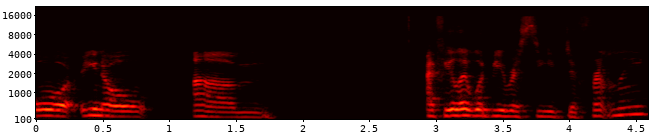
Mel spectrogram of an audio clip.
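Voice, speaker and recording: The woman speaks at medium pitch and a moderate pace. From New York City, Puerto Rican family. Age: young. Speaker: pediatrician. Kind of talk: interview.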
